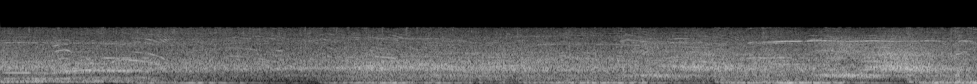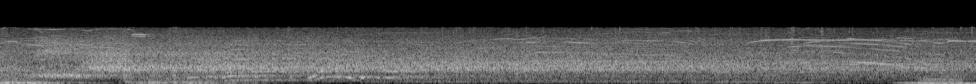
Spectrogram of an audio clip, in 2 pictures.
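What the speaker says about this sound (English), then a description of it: "the crowd is back here in Portland. They got some life right now" Basketball arena crowd in Portland roaring and cheering through an NBA playoff game between Dallas and Portland, a sustained loud swell with rising bursts of noise and an announcer talking over it.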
